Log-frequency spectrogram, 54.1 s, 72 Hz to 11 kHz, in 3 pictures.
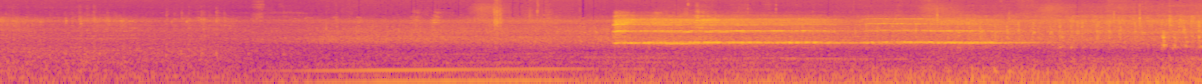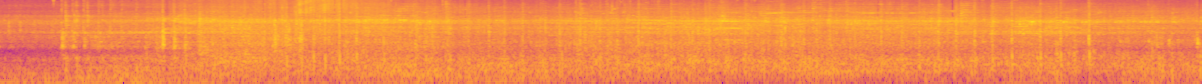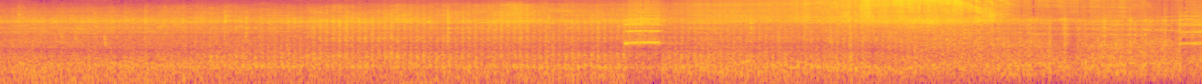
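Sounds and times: train rumbling on track: 0:00.0 - 0:54.0
train whistle: 0:09.2 - 0:15.8, 0:45.4 - 0:46.2, 0:53.7 - 0:54.0
wheels clicking over rails: 0:15.4 - 0:49.0.

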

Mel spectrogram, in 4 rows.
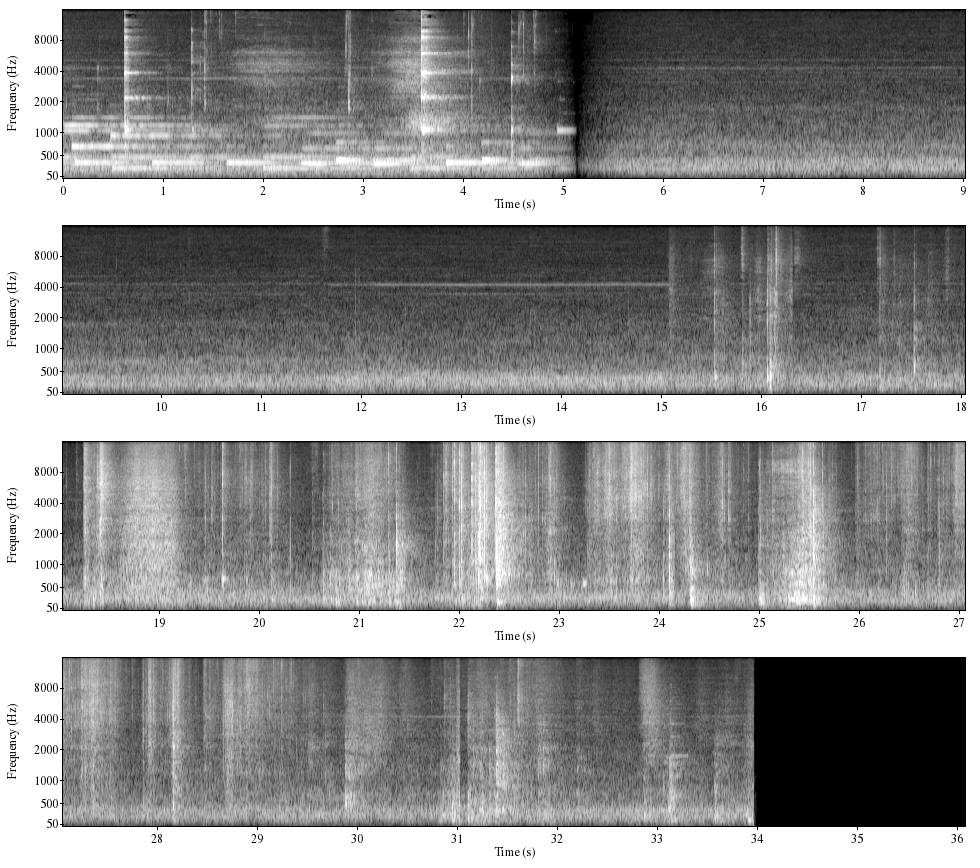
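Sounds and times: plastic film crinkling: 0:19.2 - 0:29.9.

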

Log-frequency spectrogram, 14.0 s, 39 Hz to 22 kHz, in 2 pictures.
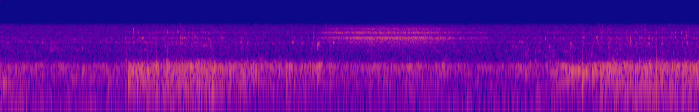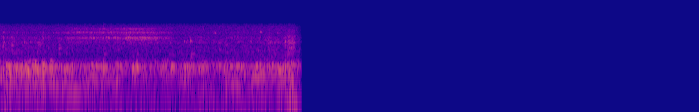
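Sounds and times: underwater air bubbling: 0:00.0 - 0:10.0.

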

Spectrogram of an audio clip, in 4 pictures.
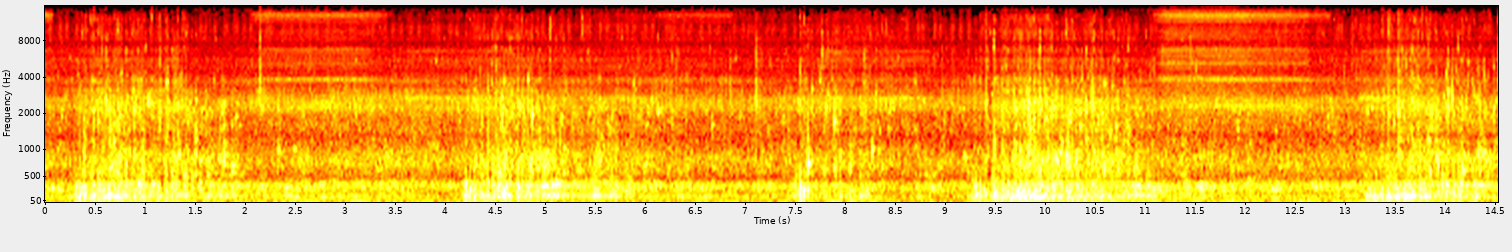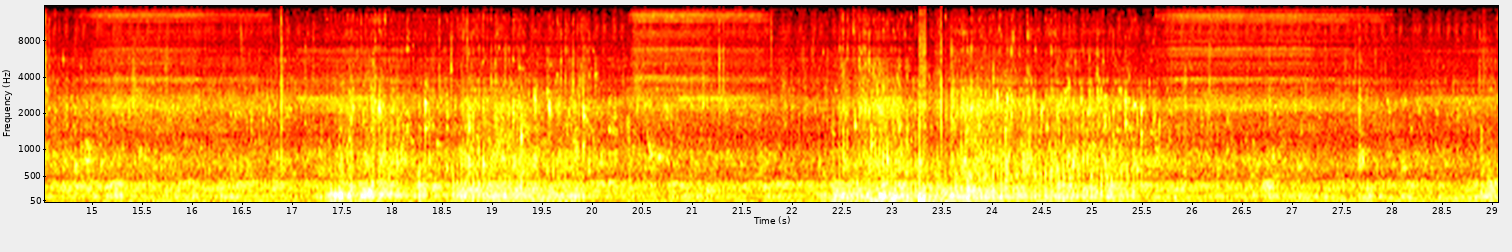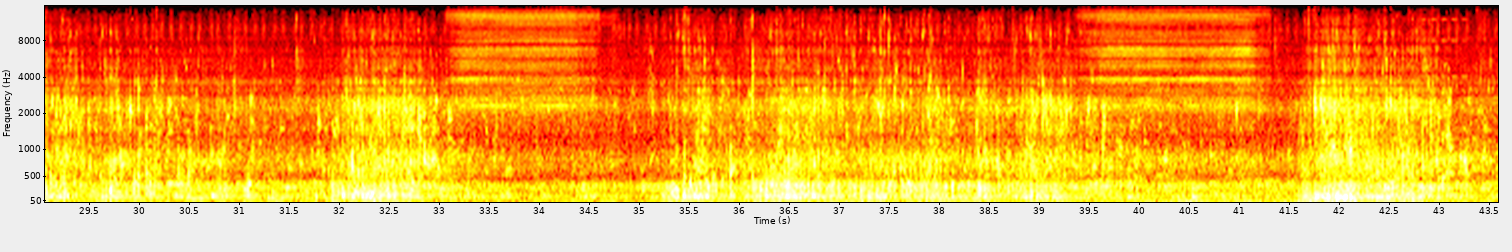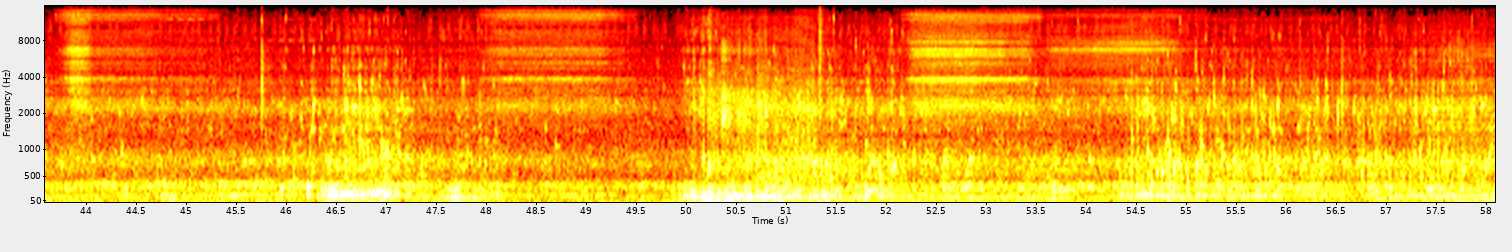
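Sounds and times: exhaled bubbles underwater: 0:00.0 - 0:02.6, 0:04.0 - 0:12.0, 0:12.8 - 0:34.1, 0:34.8 - 0:49.0, 0:49.6 - 0:58.0
regulator inhalation hiss: 0:11.2 - 0:12.9, 0:15.0 - 0:16.6, 0:20.4 - 0:21.8, 0:25.8 - 0:27.8, 0:33.1 - 0:34.7, 0:39.5 - 0:41.4, 0:43.7 - 0:45.3, 0:48.0 - 0:49.5, 0:52.2 - 0:54.8.

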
